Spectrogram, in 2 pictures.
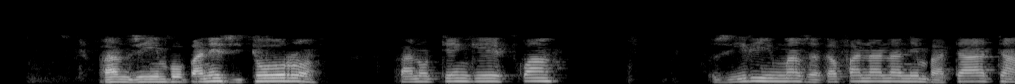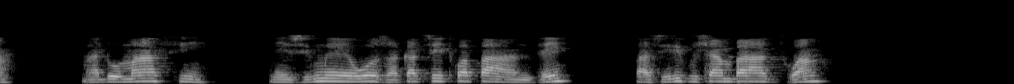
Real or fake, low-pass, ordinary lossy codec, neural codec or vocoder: real; 7.2 kHz; AAC, 16 kbps; none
